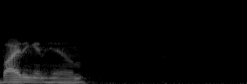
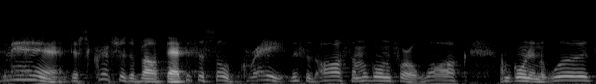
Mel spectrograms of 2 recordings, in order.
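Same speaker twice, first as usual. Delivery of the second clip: higher, gushing enthusiasm; enthusiastic nature lover; 8 semitones higher than usual. Acted. Nature lover telling puzzled friends about the woods, enthusiastic. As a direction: marvel in a raised voice.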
